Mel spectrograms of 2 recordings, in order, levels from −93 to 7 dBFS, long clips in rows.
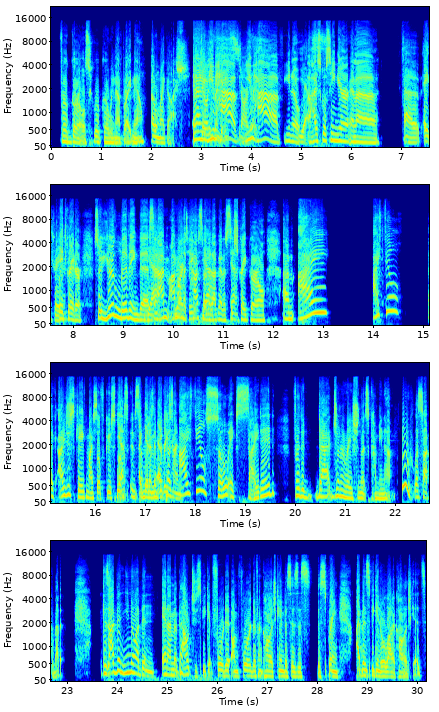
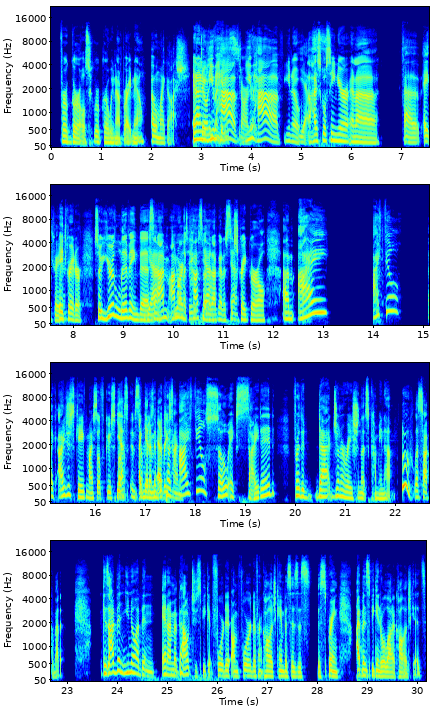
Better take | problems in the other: second | distortion; heavy; 8 dB below the speech

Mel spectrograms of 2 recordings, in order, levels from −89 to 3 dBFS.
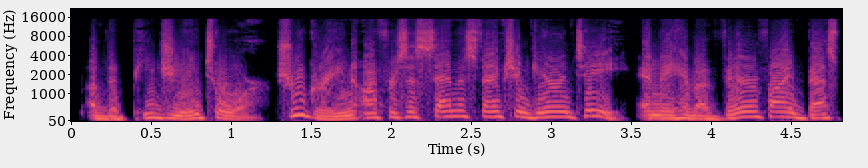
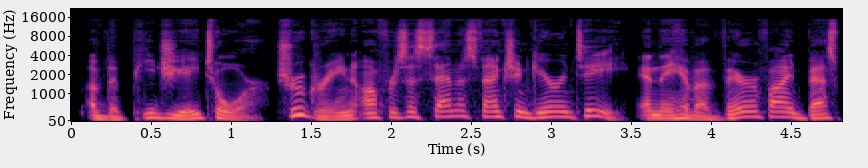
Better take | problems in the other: second | distortion; heavy; 36% of the sound clipped

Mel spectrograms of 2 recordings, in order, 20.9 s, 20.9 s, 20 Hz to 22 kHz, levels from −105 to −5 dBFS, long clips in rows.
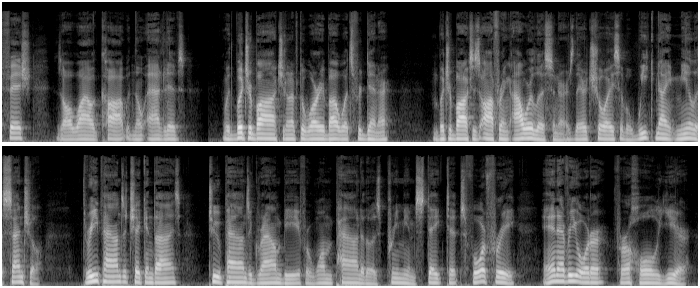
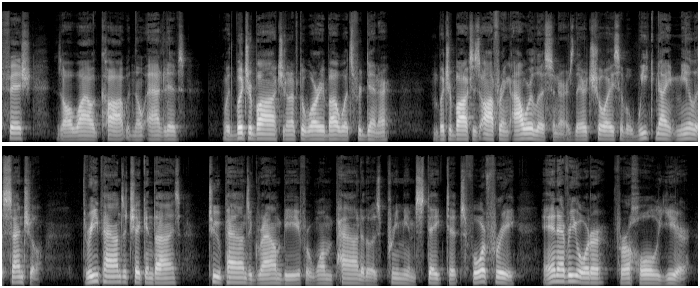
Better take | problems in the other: first | thin; somewhat; fading below 300 Hz

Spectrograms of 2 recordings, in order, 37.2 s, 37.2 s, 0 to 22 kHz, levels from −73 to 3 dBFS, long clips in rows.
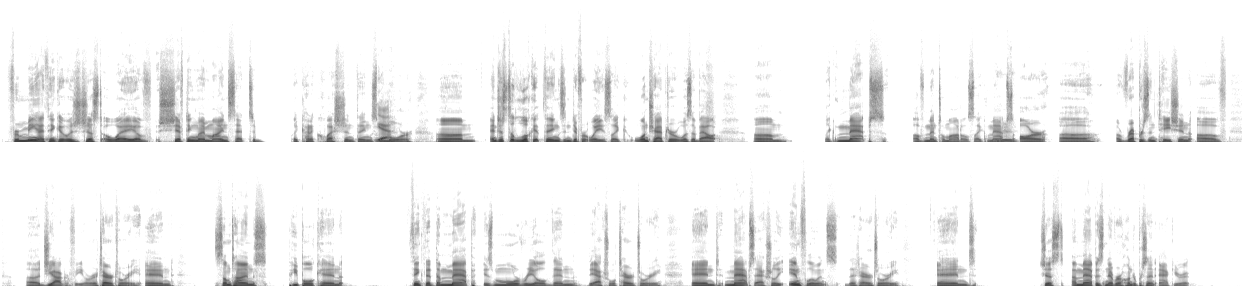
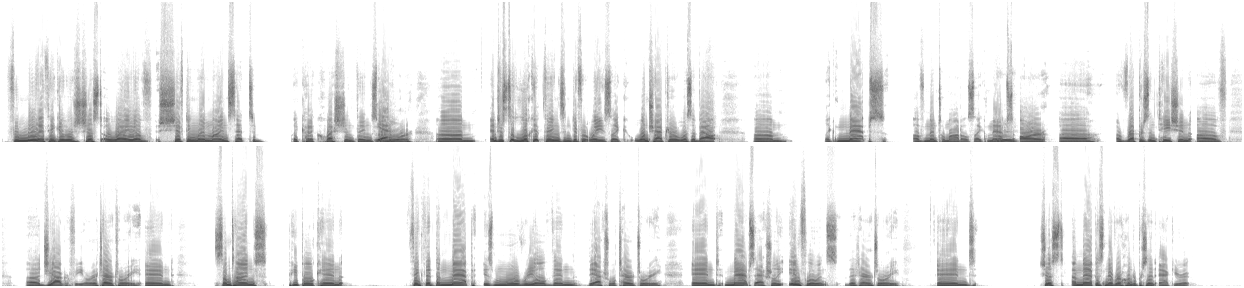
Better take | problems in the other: first | distortion; heavy; 7 dB below the speech

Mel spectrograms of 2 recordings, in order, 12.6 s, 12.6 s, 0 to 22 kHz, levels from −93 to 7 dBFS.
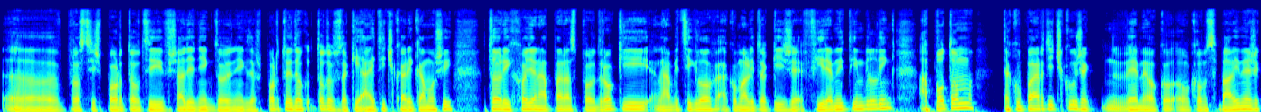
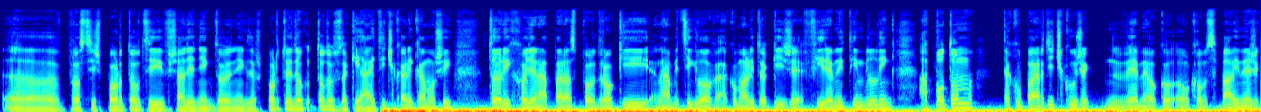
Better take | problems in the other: first | low rumble; noticeable; from 4 s on; 15 dB below the speech

